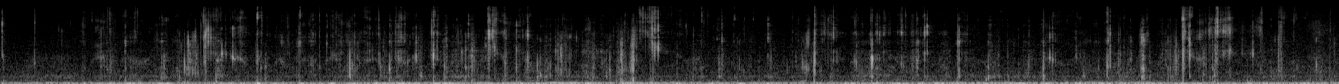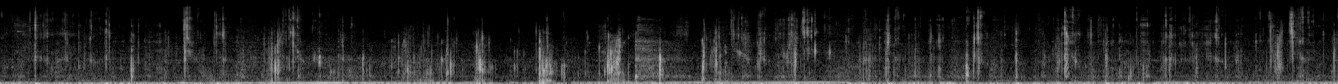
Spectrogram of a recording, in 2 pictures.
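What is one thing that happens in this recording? Flaky pastry crackles as a young woman's hands tear it apart.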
